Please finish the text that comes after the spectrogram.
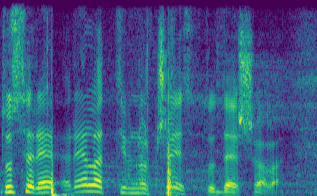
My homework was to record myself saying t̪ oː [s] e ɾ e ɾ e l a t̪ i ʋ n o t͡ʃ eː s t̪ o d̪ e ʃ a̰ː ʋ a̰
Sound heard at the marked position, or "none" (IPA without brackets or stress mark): s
